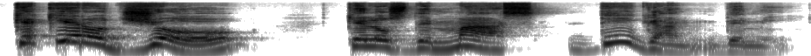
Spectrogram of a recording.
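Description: A woman's voice: lowish voice, very animated, slow, fairly bright tone, slightly rough. A woman giving a motivational seminar talk to business leaders, emphatic and repeating key phrases to the listener.

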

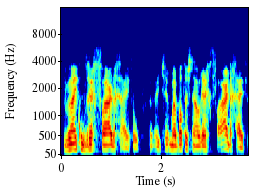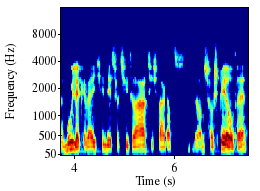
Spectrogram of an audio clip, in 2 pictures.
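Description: A man hosting a podcast interview, feeling his way through questions with pauses and fillers. His voice sits at a middle pitch, dry and close to the mic. The recording sounds dull and muffled. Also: husky, no echo. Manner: searching, hesitant questions with many fillers. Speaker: podcast host.

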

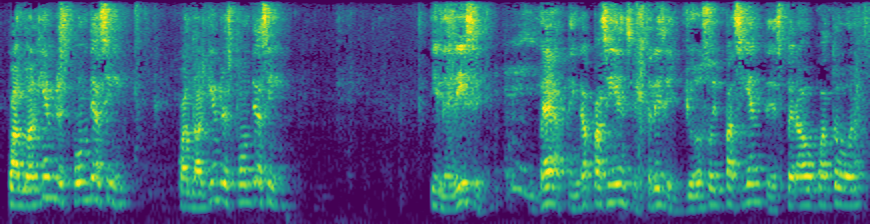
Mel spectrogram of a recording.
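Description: A man's voice: a little high, moderate pace, a little mellow. A man preaching a conversational sermon who keeps asking his listeners questions and repeats his phrases. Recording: roomy, distant mic.

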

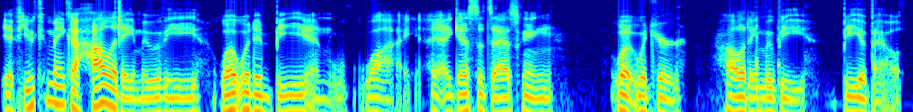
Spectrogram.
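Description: A man hosting a casual comedic chat, laid-back and deadpan, reading out discussion prompts. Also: low-pitched, measured pace, creaky, dry recording. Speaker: podcast host reading prompts.

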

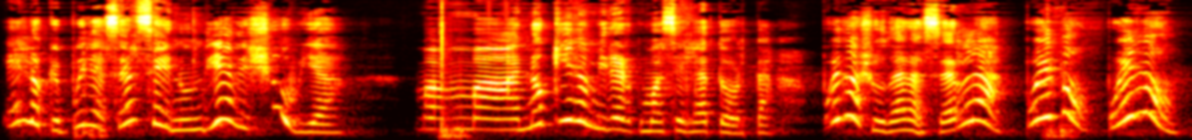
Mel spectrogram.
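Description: A woman's voice: high-pitched, wildly swooping pitch, moderate pace, sharp tone, a little hiss or hum, voice pushed up, exaggerated voice. A woman voicing an eager little animal child from a storybook, begging to join in. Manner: pleading, eager.

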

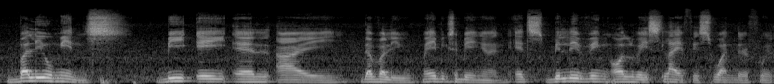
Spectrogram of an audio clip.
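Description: A man's voice: mid-range voice, slight background noise. A man giving a casual motivational talk alone in his room, switching freely between Tagalog and English and addressing the listener directly. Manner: chatty, mixes Tagalog and English, talks straight to the listener. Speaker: vlogger.

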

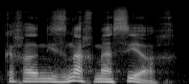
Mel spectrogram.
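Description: A man, a native English speaker with an American accent, hosting a podcast interview in a halting way, with frequent drawn-out hesitations. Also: medium pitch, animated, darkish tone. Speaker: podcast host.

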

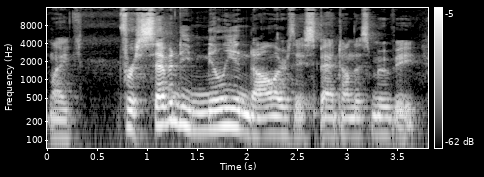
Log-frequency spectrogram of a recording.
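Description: A man's voice: medium pitch, expressive, moderate pace, vocal fry, a little mellow. A man chatting casually as a co-host on a film discussion show. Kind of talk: casual chat.

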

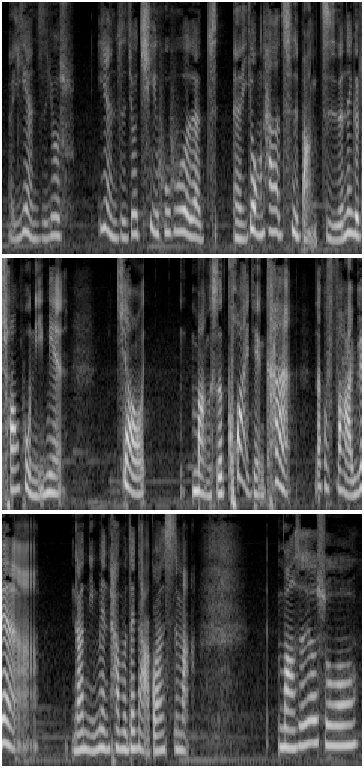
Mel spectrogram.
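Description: Gentle woman storyteller. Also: mid-range voice. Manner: gentle, explaining, with pauses. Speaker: storyteller for children. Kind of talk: storytelling to children.

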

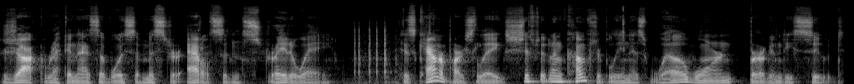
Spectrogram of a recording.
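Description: A man reading a story aloud as narrator, with an expressive, dramatic delivery. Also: extremely low pitch, normal speed.

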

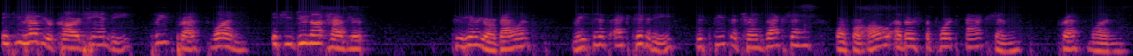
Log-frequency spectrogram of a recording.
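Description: A woman's recorded voice reading automated phone menu prompts in an even, measured way. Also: on the low side. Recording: tinny phone line.

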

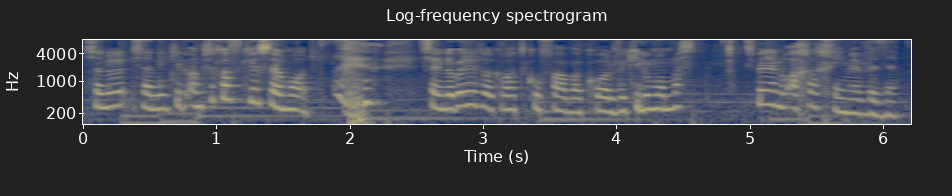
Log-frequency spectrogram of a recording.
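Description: A woman's voice: high-pitched, dark tone, soft background music. A young woman hosting a casual solo podcast, chatty and full of fillers, piling up dramatic rhetorical questions. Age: young adult. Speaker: podcast host.

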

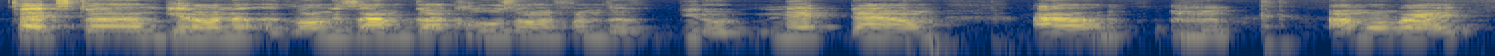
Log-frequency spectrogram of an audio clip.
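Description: A woman's voice: medium pitch, level tone, slow, sharp tone. A middle-aged woman co-hosting a podcast in casual chat, rambling with fillers and restarts. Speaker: podcast co-host.

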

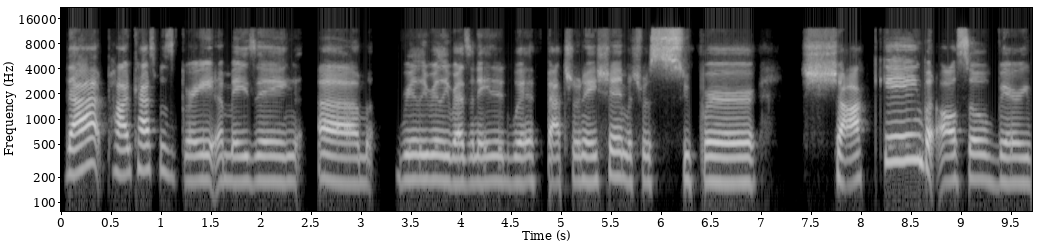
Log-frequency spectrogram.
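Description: A woman in her thirties talking casually and candidly as a podcast guest while sick and slightly hoarse. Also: on the low side, no room sound, clean studio sound. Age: 30s. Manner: chatty, candid. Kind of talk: casual chat.

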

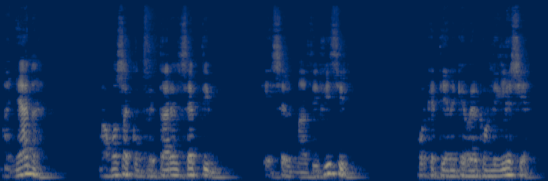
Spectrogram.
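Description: A man preaching a sermon as pastor, emphatic and repetitive, with sudden loud outbursts. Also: lowish voice, moderate pace. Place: church altar.

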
